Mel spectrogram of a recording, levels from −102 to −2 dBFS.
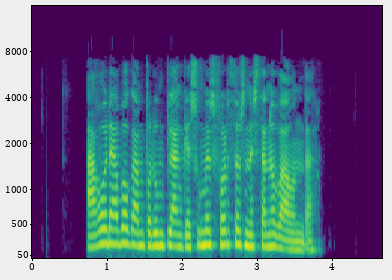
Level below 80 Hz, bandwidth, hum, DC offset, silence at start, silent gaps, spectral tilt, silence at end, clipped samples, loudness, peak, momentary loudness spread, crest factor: -58 dBFS; 7.6 kHz; none; under 0.1%; 0.7 s; none; -6.5 dB/octave; 0.9 s; under 0.1%; -14 LUFS; 0 dBFS; 6 LU; 16 dB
